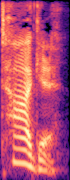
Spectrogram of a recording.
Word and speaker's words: Tage: of nouns, for example, Tage, meaning days. In this instance, the letter at the end is pronounced as a short ö.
